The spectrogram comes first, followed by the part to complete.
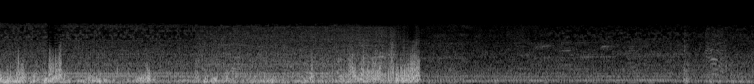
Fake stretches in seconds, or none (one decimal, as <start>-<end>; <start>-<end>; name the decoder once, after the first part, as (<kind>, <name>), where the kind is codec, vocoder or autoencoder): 3.4-5.5 (codec, DAC)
